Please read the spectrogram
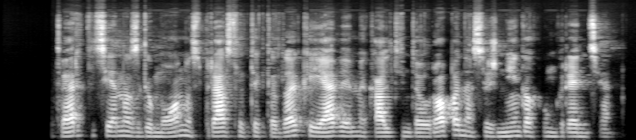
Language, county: Lithuanian, Kaunas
